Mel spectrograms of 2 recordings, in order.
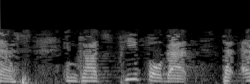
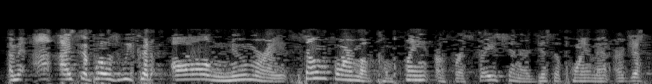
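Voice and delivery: ordinary talk, nothing marked

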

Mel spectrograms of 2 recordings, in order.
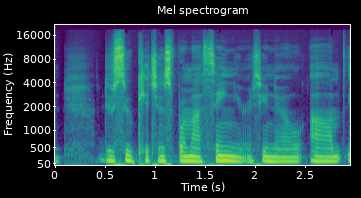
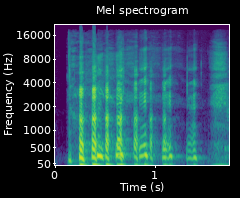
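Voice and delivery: a high, real laugh breaking out; a sudden high burst of laughter; 10 semitones higher than usual. Real, not acted. Bursts out laughing at own line.

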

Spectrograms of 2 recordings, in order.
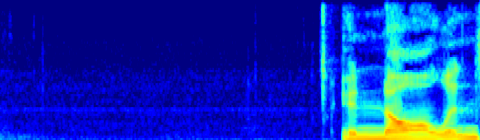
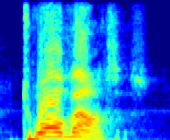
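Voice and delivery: loud, high outrage; outraged; 9 semitones higher, 11 dB louder than usual. Real, not acted. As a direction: shout it in disbelief. Outraged at the water's size.

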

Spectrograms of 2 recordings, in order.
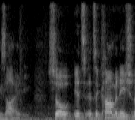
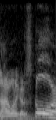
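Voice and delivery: imitating a child's tantrum yell, louder and fast; mild mock yell; 6 dB louder, faster than usual. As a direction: retell her screaming protest, only half-loud.

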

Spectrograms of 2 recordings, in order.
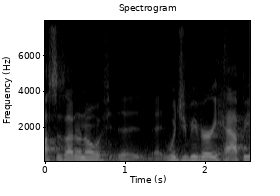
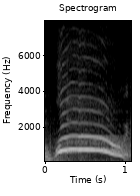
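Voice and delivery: very high, very loud whoop; mock fan's wild cheer; football fan cheer; 19 dB louder than usual. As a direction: whoop like your team just scored. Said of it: "you stand up and go".

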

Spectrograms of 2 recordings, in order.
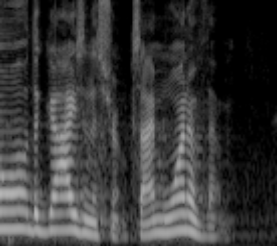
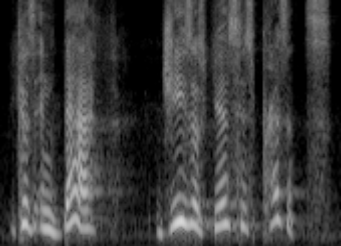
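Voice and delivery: normal talking voice

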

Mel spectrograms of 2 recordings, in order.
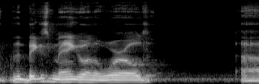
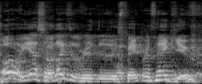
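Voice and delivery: lightly voiced, higher-pitched courteous spider; polite spider; 8 semitones higher than usual. Spider answering about the newspaper, mock-polite higher voice. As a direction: accept politely in a raised, playful voice. Playing along as meme spider.

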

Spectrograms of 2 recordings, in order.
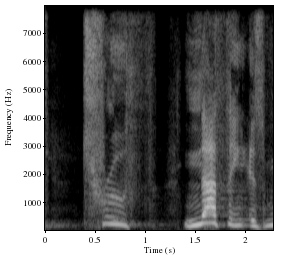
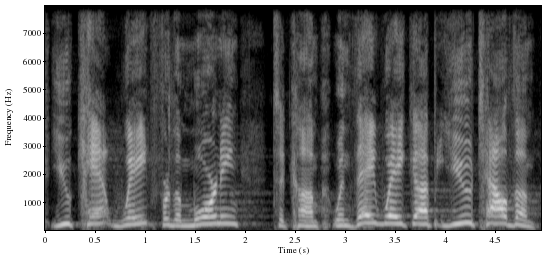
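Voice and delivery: usual speaking voice

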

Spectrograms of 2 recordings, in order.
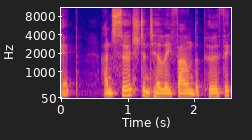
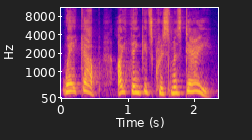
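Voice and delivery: put-on child voice; 5 dB louder than usual. A narrator's reading. Little Pip, eager cub.

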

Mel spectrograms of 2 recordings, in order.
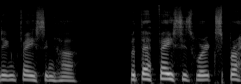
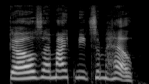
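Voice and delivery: raised, strained call for help; 6 semitones higher, 7 dB louder than usual. Acted. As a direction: call over the noise to the girls. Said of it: "she called".

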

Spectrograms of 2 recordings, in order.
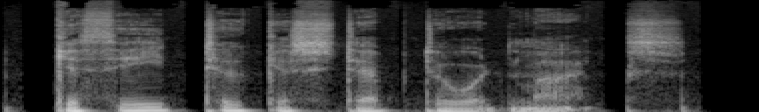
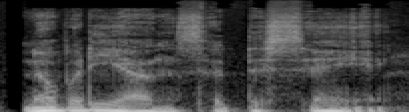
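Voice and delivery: usual speaking voice

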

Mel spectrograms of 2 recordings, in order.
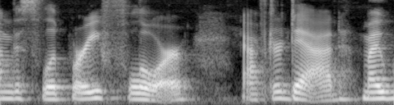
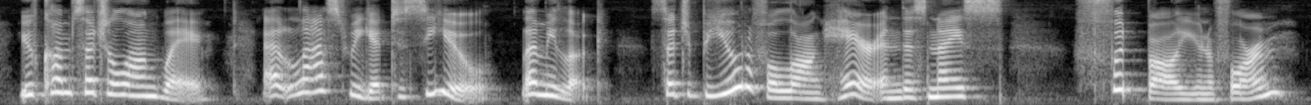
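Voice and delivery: higher, effusive welcome; gushing aunt; 6 semitones higher than usual. Acted. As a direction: gush over the niece. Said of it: "the woman in purple".

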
